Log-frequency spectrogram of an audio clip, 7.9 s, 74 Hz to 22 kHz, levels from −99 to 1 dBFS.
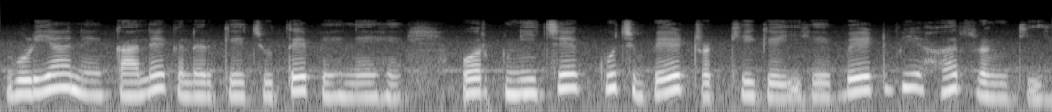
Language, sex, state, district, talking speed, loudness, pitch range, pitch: Hindi, female, Gujarat, Valsad, 165 wpm, -16 LUFS, 165-225 Hz, 190 Hz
